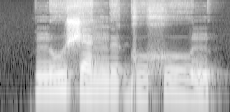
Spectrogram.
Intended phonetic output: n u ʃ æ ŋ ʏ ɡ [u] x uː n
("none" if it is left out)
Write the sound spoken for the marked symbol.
u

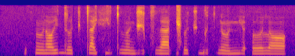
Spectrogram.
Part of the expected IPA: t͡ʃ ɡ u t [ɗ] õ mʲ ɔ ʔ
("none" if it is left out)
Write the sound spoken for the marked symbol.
ɗ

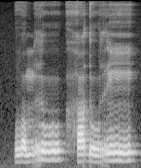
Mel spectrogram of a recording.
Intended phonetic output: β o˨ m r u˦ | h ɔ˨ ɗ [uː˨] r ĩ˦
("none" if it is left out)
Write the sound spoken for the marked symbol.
uː˨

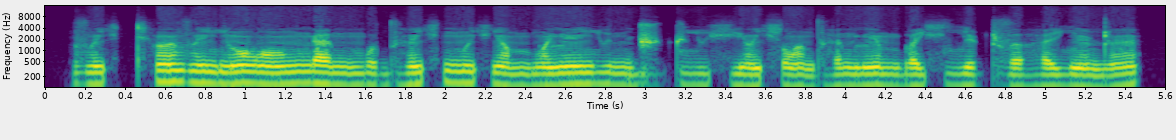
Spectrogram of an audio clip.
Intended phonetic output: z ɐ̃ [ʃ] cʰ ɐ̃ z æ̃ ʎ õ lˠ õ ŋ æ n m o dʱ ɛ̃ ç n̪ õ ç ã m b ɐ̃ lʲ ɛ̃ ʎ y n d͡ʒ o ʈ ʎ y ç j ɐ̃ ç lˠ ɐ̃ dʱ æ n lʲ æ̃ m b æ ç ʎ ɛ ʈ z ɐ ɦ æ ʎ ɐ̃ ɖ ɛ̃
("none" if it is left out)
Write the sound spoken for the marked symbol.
ç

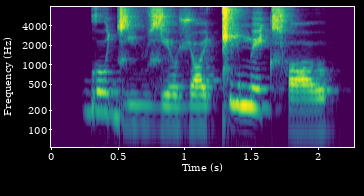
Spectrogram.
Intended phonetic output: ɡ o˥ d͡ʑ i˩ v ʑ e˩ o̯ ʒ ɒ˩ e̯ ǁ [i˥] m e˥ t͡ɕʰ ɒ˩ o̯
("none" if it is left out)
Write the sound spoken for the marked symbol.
i˥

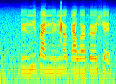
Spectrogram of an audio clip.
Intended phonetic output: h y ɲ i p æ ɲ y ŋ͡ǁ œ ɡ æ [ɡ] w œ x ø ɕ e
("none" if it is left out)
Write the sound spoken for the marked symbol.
none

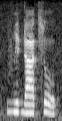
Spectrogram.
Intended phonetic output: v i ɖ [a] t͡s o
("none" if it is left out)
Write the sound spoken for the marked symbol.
a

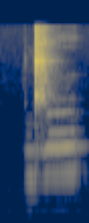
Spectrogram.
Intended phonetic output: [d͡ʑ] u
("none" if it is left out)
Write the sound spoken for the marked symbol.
d͡ʑ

